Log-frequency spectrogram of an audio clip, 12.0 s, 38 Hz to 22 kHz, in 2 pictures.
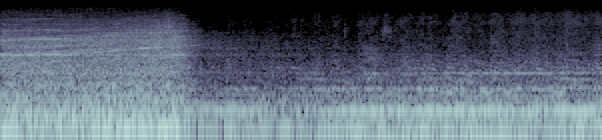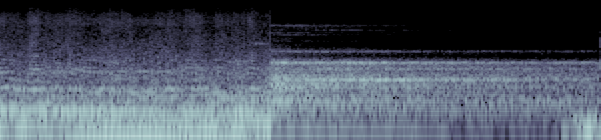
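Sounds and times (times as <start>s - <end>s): low buzzing drone: 0.2s - 12.0s.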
